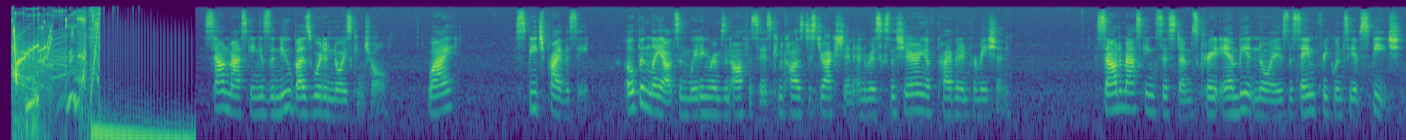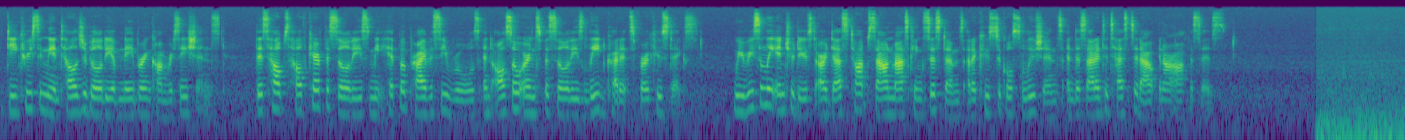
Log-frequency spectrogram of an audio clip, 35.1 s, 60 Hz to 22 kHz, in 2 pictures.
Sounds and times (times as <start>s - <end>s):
Speech: 2.5s - 5.8s, 6.4s - 12.7s, 13.7s - 33.0s.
